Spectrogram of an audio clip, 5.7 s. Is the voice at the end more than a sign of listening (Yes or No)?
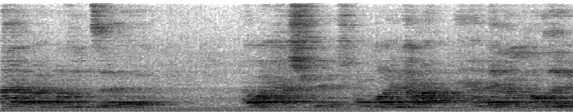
No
